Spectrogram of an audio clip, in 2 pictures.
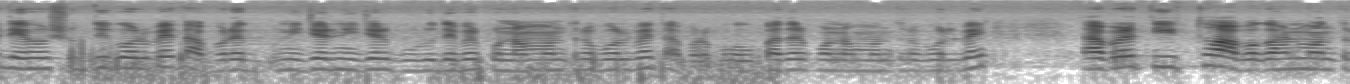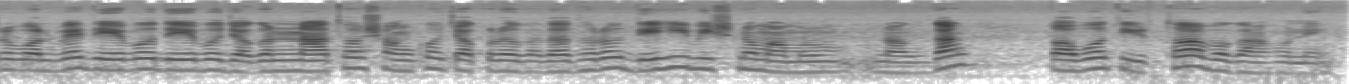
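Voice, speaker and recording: A woman's voice: fairly high pitch, background noise. A woman giving a devotional lesson, steadily listing foods and rules and reciting mantras, often checking in with her listeners. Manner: lists items steadily and recites Sanskrit mantras. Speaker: devotional teacher. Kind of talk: instructional talk on ritual rules.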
